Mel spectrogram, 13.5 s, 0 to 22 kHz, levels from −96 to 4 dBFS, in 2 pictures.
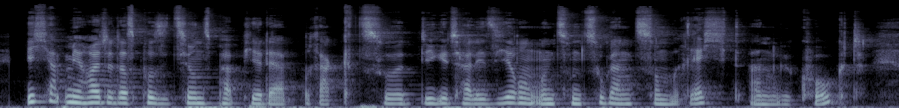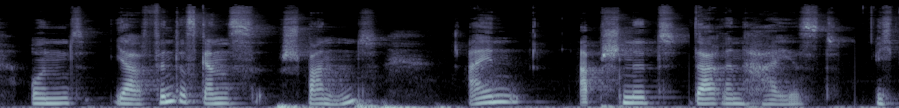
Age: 20-39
